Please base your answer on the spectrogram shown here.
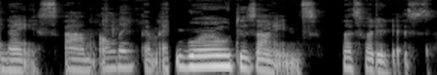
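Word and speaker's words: Rhoro: they they're really nice um I'll link them roro designs that's what it is I knew it was going to bug me roro it's spelled r h o r o and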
